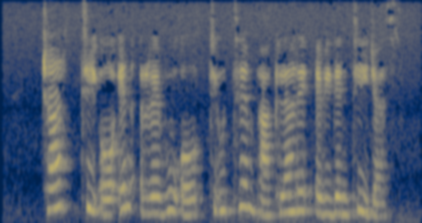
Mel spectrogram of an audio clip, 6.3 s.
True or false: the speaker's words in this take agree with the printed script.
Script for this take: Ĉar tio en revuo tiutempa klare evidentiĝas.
true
